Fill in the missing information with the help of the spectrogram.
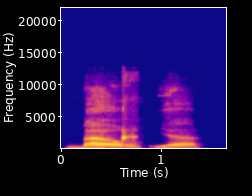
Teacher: daripada ba senyum, ghin tak senyum, ya senyum.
